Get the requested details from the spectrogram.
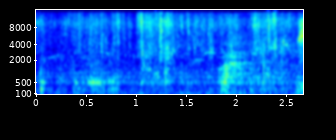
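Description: Liquid pours out of a plastic container and splashes.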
